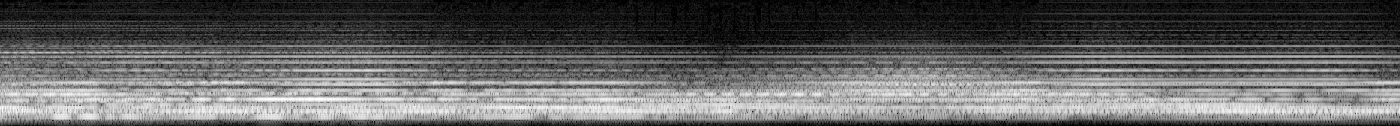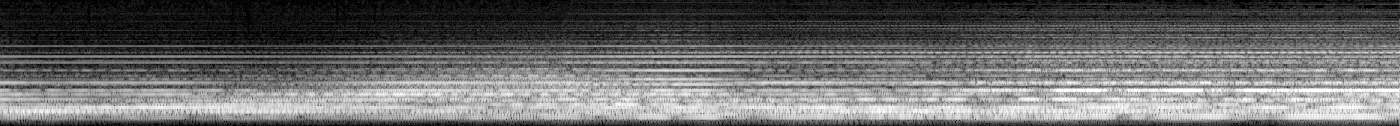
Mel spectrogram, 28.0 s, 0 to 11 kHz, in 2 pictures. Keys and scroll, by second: 0.1 5, 11.2-12.0 typing, 20.6 a, 25.4 F9, 25.4 z.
